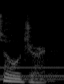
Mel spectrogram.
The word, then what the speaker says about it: sojourn: Director Zosimos, how do you pronounce this word? Let me see. Ah, that's sojourn.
